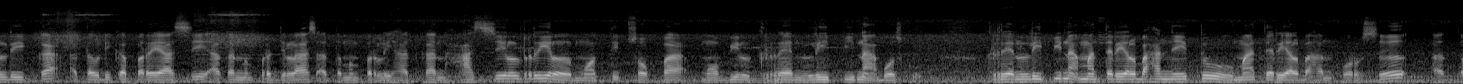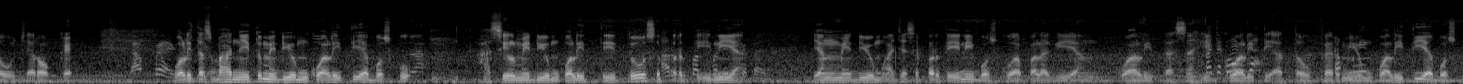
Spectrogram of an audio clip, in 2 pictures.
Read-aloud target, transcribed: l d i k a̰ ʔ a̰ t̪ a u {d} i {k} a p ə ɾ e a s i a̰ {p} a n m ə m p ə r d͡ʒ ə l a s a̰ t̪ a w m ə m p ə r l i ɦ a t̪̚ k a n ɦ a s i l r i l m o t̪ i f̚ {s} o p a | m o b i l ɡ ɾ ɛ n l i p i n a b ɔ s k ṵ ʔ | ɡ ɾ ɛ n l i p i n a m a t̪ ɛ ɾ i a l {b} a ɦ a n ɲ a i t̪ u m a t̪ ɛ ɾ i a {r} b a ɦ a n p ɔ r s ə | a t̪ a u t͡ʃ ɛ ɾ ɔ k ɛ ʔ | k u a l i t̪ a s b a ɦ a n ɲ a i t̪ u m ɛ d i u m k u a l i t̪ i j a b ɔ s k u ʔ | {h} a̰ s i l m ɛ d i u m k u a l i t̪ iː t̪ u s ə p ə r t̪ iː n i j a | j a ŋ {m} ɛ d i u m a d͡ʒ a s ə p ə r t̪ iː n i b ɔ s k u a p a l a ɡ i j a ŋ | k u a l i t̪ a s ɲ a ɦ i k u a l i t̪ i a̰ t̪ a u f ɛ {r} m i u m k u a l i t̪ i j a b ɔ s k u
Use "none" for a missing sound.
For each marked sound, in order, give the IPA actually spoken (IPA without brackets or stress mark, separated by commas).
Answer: d, k, k, s, b, l, h, m, r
